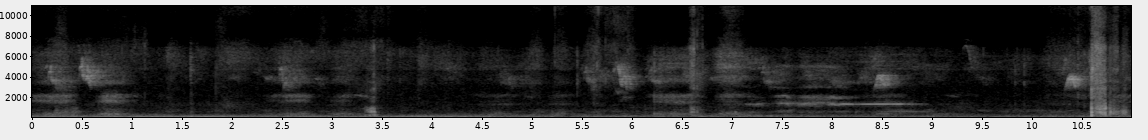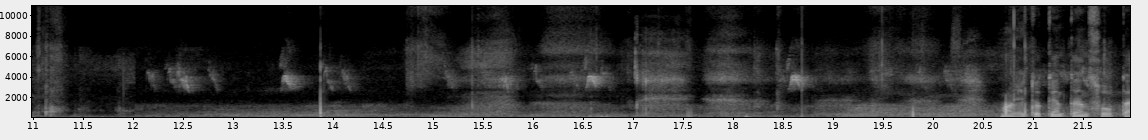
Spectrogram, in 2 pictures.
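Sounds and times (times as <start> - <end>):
birds chirping: 0.0 - 10.6, 11.5 - 21.9.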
